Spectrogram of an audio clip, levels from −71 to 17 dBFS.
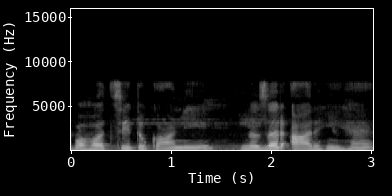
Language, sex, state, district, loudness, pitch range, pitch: Hindi, male, Chhattisgarh, Raipur, -17 LUFS, 195-245 Hz, 220 Hz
